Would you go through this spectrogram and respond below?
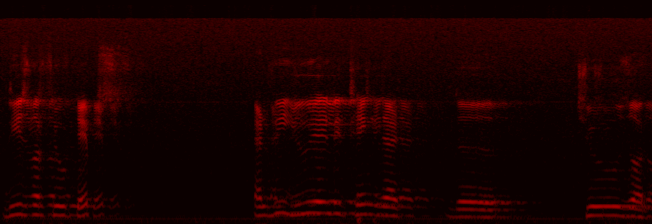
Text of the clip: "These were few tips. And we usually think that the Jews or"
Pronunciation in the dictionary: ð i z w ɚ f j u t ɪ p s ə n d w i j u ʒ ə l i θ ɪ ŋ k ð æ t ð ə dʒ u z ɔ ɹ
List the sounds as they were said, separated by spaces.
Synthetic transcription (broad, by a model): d i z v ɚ f j u t ɪ p s ə n d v i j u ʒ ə l i t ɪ ŋ k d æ t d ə tʃ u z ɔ ɹ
